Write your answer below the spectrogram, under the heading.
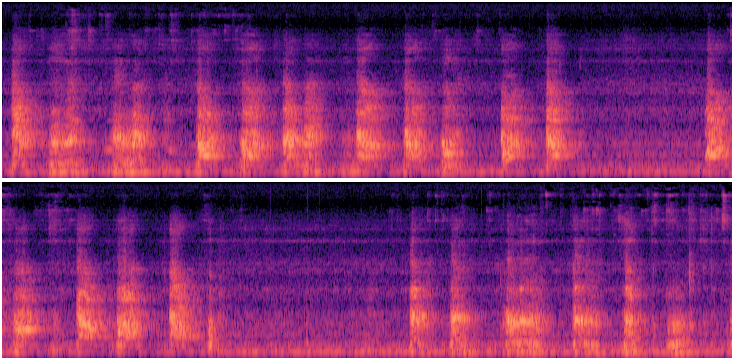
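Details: Playful three-month-old puppy letting out runs of short, rough barks, several per second, pausing briefly twice before resuming, over a faint low hum.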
